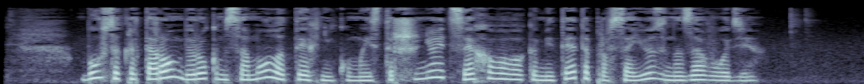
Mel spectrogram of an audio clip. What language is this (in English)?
Belarusian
